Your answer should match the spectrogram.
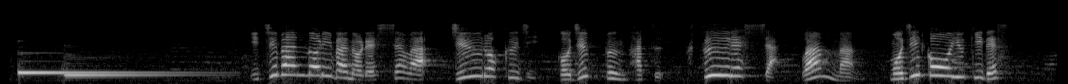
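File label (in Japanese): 1番のりば停車中案内放送, 中津駅; 普通ワンマン 門司港行き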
